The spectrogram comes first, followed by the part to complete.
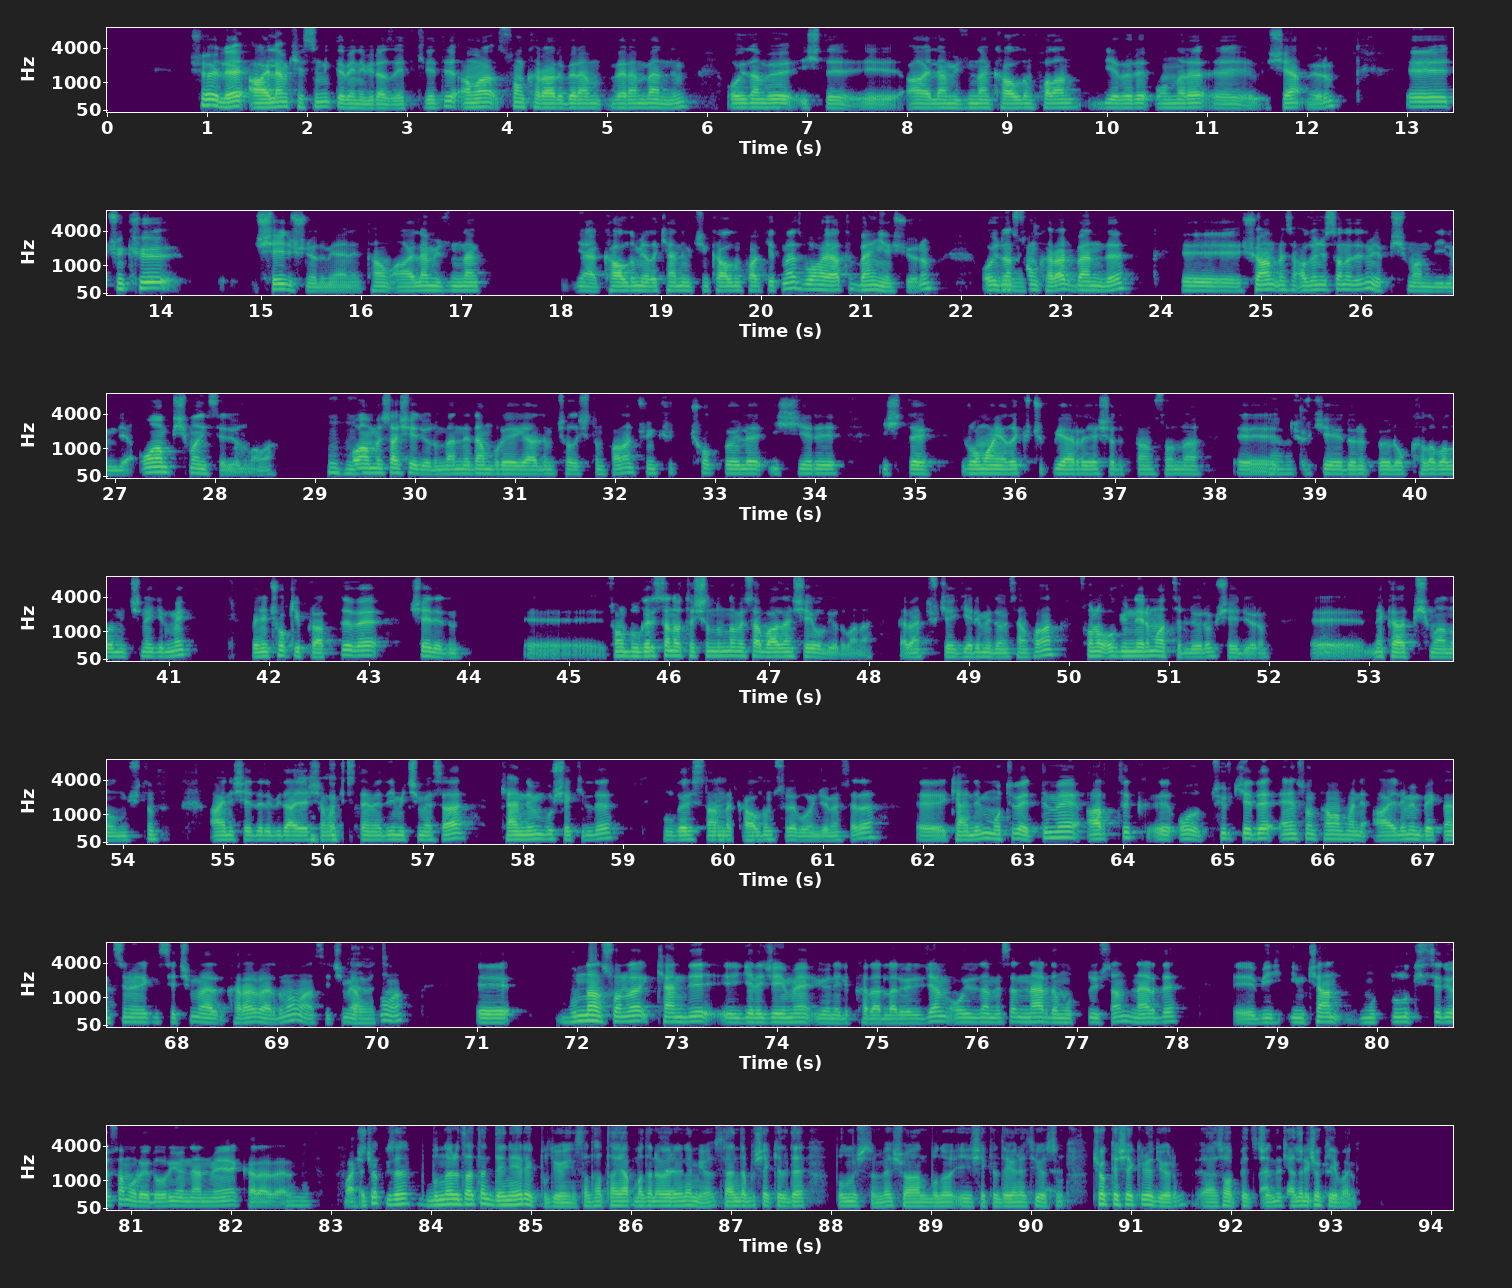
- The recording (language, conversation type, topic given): Turkish, podcast, Aile beklentileri seçimlerini sence nasıl etkiler?
- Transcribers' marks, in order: other background noise; tapping; chuckle; unintelligible speech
